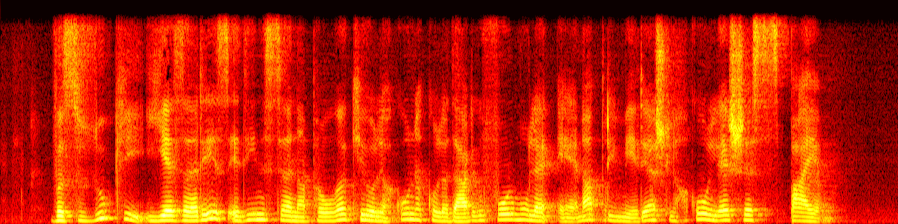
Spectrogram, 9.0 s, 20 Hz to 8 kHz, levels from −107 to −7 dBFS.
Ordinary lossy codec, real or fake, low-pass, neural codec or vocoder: none; fake; 7.2 kHz; codec, 16 kHz, 0.8 kbps, ZipCodec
